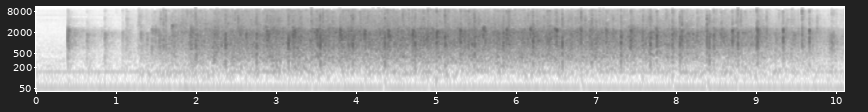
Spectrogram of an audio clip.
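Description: Audience applauding: the clapping starts about half a second in, swells over the next second, holds steady, and dies away near the end.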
